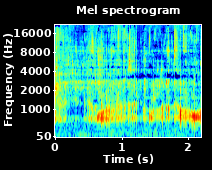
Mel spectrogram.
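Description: Wine glugs steadily from a bottle into a glass, a continuous burbling pour with bright splashy gurgles that grow slightly louder toward the end. No one speaks.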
